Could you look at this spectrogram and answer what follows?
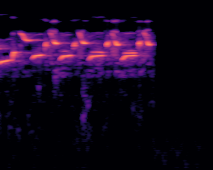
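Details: Twittering copia malaga song from a European goldfinch, edited for tutoring chicks. A fast, tumbling run of high, liquid, slurred notes at varied pitches lasts about one and a half seconds, with no other sounds.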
